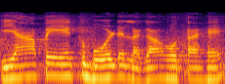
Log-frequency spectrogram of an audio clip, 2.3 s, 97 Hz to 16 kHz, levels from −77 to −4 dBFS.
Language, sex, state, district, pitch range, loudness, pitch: Hindi, male, Uttar Pradesh, Lucknow, 135-160 Hz, -13 LUFS, 145 Hz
